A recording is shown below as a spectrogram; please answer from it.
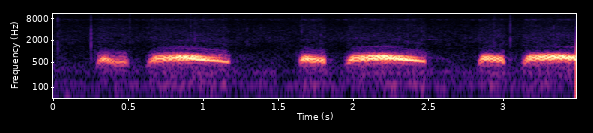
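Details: Spotted dove decoy calling in the rain while facing a wild dove, recorded 26 November 2022 during trapping. Three paired coos: a short note, then a longer, slightly falling note. Each pair repeats about every 1.3 seconds. Faint steady hiss behind.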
